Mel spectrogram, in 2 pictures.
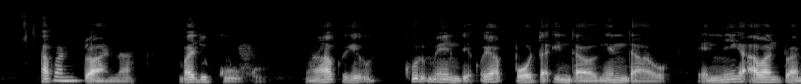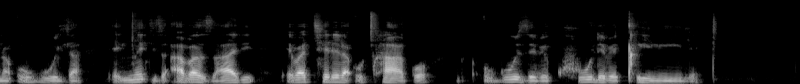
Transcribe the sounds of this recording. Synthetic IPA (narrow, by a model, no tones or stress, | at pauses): aβantʼwana | βaliɡ̥ʱuːɡ̥ʱu | ŋakʰɔɣɛʔu | hulumɛndʱɛʔɔjab̥ʱɔd̥ʱaʔindʱawɔŋɛndʱawɔ | ḛniɣa̰ʔa̰βantʼwanaʔuɣuɮa | ɛ̰ŋ͡ǀed̥ʱisa̰ʔa̰βazali | ɛ̰βatʰɛlɛlaʔuǀʰakɔ | uɣuzɛβekʰulɛβeǃiniːlɛ̰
